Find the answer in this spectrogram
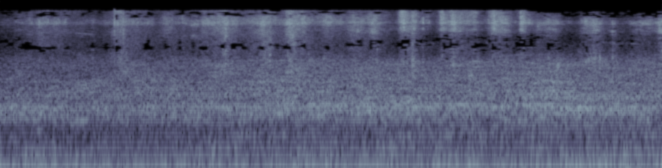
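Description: Steady outdoor background noise: a low wind rumble on the microphone under a faint even wash, with a few light rustling steps through grass about two and a half to three seconds in.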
